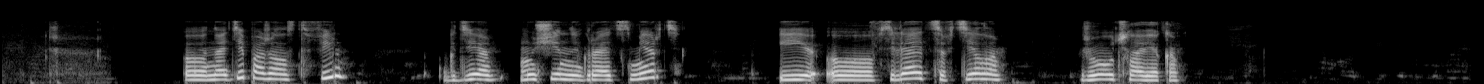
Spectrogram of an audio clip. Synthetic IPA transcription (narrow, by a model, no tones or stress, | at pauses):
ənɐjdʲipɐʐɑlˠəst̪ə̥fʲilʲm | ɡdʲe̞mʊɕːinəɪɡɾajɪt̪smʲe̞rtʲ | i | fsʲɪlʲæjɪt̪səftʲe̞lˠə | ʐɨvovət͡ɕɪlˠɐvʲe̞kə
